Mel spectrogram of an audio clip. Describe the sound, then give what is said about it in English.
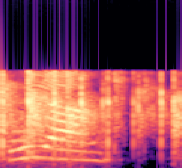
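A voice speaks briefly, then a short, scattered burst of hand claps follows, a few sharp claps, like a small round of applause that quickly tapers off. “Round of applause for Marcus Graham Project.”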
